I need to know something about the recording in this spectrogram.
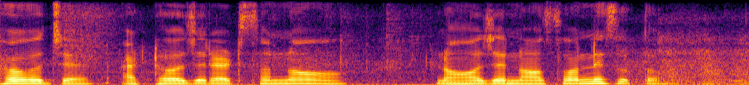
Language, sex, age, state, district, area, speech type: Odia, male, 18-30, Odisha, Jagatsinghpur, rural, spontaneous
